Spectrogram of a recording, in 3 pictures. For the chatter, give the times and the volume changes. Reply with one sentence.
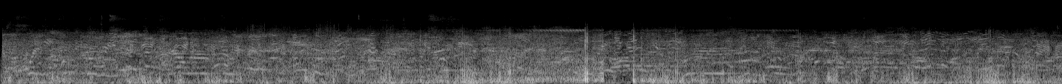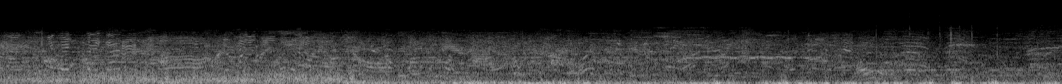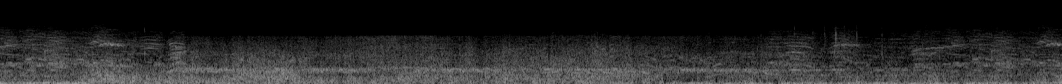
You can hear the chatter from 0.0 to 31.8 s, getting quieter.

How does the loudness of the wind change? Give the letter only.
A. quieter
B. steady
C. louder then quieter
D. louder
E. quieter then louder
A.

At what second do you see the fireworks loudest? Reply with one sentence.
The volume of the fireworks peaks at 6 seconds.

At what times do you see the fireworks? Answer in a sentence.
You can hear the fireworks from 2.2 to 8.7 s.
